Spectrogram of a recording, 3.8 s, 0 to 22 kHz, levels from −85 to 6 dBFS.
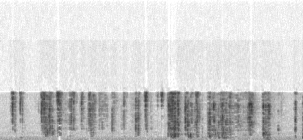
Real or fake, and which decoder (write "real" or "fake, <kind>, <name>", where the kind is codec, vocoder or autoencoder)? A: fake, vocoder, Vocos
